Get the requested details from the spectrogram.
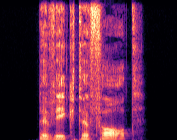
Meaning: inflection of fortbewegen: 1. first/third-person singular preterite 2. first/third-person singular subjunctive II
- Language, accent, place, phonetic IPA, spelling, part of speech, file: German, Germany, Berlin, [bəˌveːktə ˈfɔʁt], bewegte fort, verb, De-bewegte fort.ogg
